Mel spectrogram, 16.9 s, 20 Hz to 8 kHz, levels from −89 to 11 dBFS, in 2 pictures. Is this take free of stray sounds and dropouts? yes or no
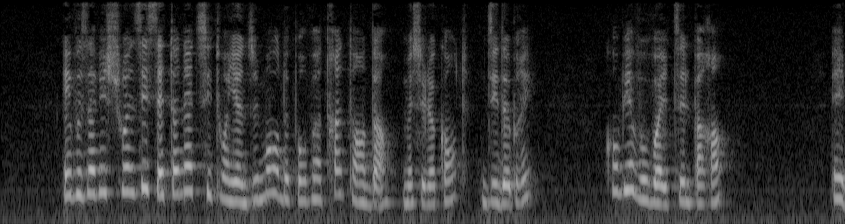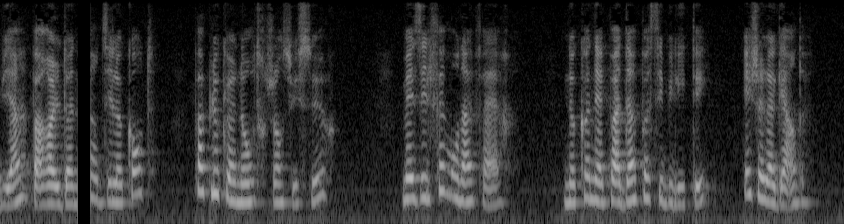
no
